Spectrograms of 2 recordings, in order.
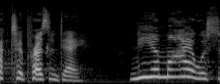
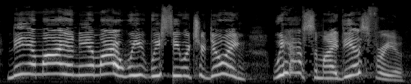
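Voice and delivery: calling out; 7 semitones higher, 5 dB louder than usual. Acted. Opponents coaxing Nehemiah down off the wall, calling out. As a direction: holler up to lure someone down.

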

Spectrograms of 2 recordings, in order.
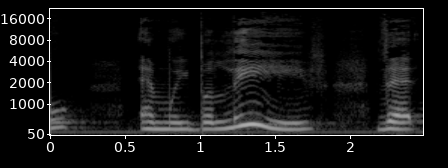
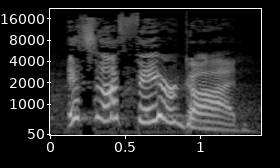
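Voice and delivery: high, loud, aggrieved outcry; loud protest; 9 semitones higher, 11 dB louder than usual. Acted. Believer protests unfairness to God in a high outcry. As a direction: burst out complaining, pitch jumping up.

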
